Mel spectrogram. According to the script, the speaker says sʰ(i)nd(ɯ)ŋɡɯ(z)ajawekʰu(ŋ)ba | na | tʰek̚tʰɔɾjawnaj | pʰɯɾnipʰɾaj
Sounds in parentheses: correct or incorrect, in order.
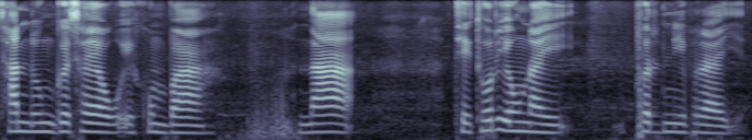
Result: incorrect: a, incorrect: u, incorrect: s, incorrect: m

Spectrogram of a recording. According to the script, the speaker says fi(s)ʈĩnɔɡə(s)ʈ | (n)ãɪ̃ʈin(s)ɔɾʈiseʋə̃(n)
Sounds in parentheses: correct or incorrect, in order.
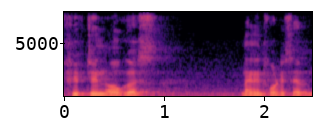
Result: incorrect: f, correct, correct, incorrect: f, correct

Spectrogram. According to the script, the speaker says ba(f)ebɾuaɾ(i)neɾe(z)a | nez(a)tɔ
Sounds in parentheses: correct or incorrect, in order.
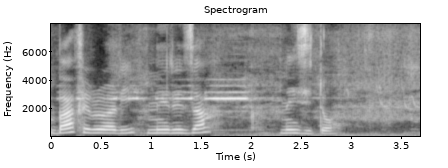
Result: correct, correct, correct, incorrect: i

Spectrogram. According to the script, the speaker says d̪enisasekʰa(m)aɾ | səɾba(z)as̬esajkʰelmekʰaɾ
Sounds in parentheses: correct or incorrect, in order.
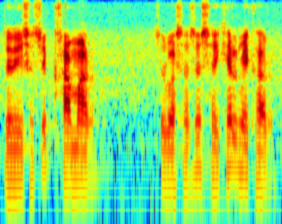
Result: correct, incorrect: s

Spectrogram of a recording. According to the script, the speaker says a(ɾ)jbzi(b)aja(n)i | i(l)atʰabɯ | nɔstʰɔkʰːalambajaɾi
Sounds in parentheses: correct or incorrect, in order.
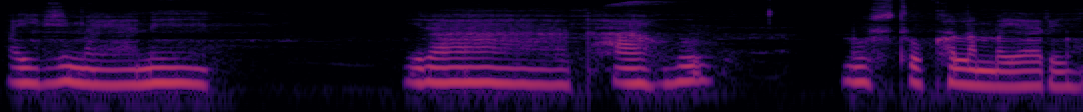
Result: incorrect: none, incorrect: m, correct, incorrect: ɾ

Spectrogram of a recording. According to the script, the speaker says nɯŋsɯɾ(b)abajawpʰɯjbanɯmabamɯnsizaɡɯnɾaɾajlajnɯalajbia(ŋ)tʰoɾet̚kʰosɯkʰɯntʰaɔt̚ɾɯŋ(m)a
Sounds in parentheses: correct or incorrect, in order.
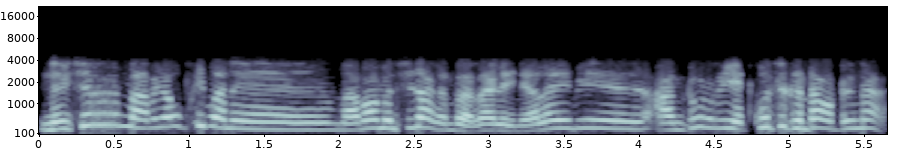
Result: incorrect: m, correct, incorrect: n

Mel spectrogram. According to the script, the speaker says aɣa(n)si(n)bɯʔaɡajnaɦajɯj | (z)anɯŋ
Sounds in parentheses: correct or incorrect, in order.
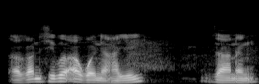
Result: correct, incorrect: none, correct

